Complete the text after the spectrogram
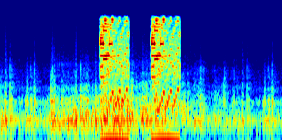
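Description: Two bright chimes ring out as coins are collected.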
